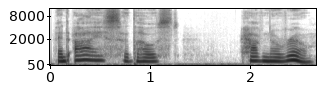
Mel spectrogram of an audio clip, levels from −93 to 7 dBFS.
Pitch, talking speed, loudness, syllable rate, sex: 210 Hz, 180 wpm, -17 LUFS, 4.4 syllables/s, female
